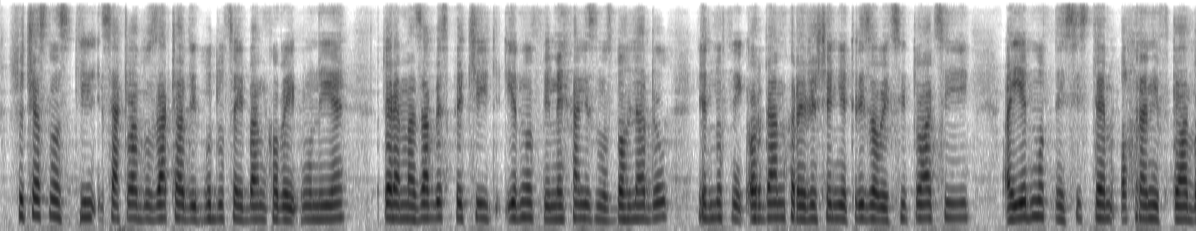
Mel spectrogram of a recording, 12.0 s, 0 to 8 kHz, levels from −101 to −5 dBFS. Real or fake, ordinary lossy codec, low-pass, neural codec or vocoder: fake; none; 7.2 kHz; codec, 24 kHz, 1 kbps, SNAC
